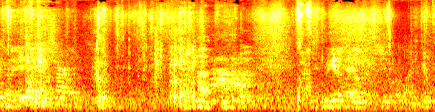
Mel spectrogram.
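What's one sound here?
Cardboard flaps rustle and thump as they are folded open.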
